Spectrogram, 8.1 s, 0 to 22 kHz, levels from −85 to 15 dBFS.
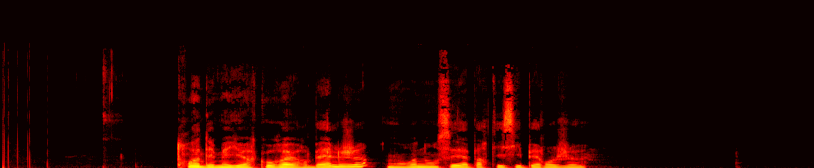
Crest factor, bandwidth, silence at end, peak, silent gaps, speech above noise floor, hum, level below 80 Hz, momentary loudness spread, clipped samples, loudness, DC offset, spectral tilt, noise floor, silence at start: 18 dB; 12 kHz; 2.3 s; -4 dBFS; none; 62 dB; none; -60 dBFS; 11 LU; under 0.1%; -20 LUFS; under 0.1%; -7.5 dB/octave; -81 dBFS; 1.8 s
